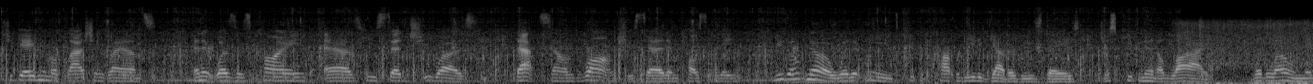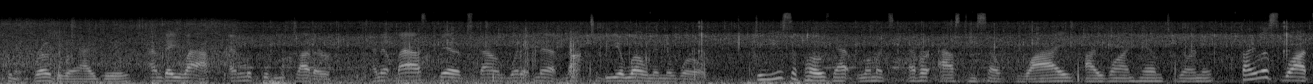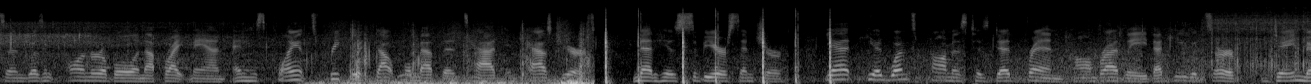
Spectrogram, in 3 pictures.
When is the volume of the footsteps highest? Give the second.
32 s.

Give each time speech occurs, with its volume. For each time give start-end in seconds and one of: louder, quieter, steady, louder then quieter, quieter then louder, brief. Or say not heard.
0.1-39.3 steady.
